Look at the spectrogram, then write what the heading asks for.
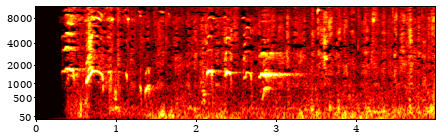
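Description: Young Rottweiler puppies whimper and whine in short, high squeaks, several drawn out and falling in pitch. Soft panting and faint rustling noise fill the gaps between calls.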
